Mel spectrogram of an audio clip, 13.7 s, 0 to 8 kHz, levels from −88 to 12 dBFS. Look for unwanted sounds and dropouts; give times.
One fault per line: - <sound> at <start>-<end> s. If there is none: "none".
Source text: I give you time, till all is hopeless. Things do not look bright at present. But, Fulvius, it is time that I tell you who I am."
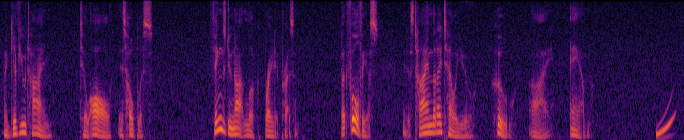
- chirp at 13.1-13.5 s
